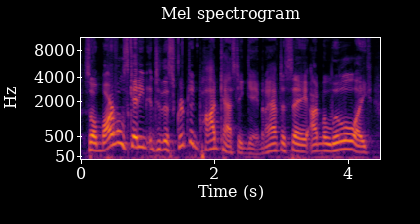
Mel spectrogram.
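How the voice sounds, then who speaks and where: A man's voice: a little high, sing-song, brisk. A man hosting a podcast, reading entertainment news with informal, enthusiastic, chatty asides. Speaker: podcast host.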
